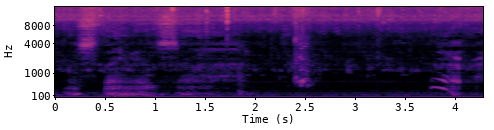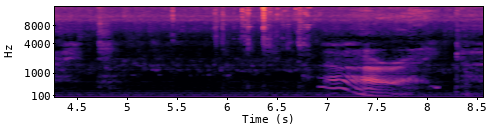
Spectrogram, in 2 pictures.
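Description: Small metal tools click and scrape against a lock.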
